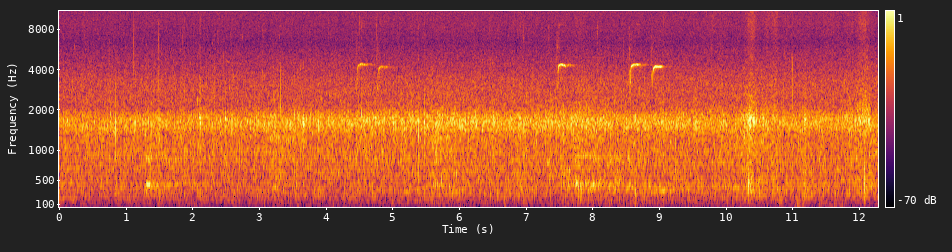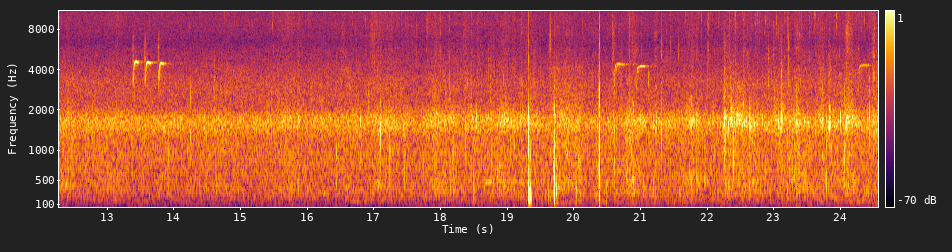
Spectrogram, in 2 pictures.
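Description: Rural outdoor ambience: a steady hiss with small birds chirping in short runs of two or three high notes every few seconds. Three sharp clicks sound about three-quarters of the way through.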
